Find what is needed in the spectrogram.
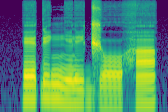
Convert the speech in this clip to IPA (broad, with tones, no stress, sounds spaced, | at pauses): e˦ ɗ i˦ ŋ ĩ˧ ɾ i˧ d͡ʒ oː˨ h ã˦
